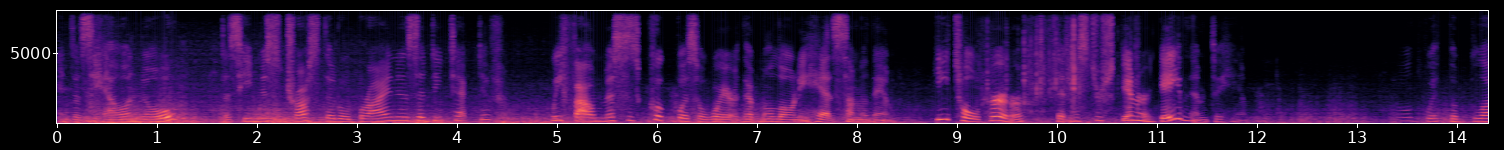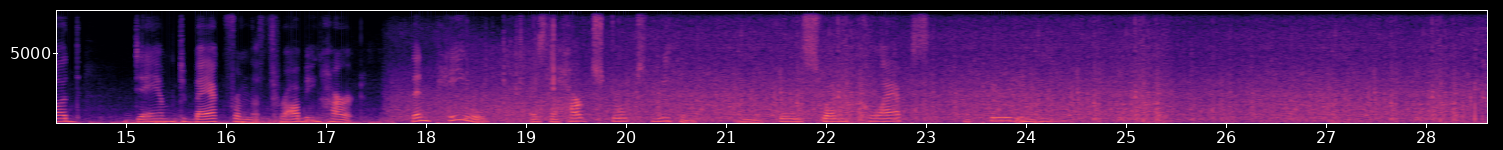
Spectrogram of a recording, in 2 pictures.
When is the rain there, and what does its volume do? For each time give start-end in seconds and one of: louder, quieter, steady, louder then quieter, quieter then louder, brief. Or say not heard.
0.0-28.5 quieter then louder.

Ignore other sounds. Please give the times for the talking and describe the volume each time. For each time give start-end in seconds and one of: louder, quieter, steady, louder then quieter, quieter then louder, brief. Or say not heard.
0.0-11.9 steady
13.4-24.5 steady.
